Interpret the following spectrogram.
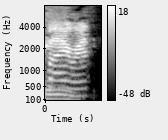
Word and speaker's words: Mhairead: Mhairead. Phonetically, it's M-Y-R-E-D.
